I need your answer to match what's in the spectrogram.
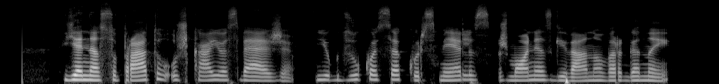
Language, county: Lithuanian, Panevėžys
